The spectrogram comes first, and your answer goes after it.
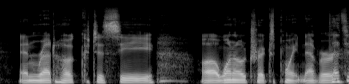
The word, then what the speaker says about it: Oneohtrix Point Never: Last night, Dan and I, we went to Pioneer Works in Red Hook to see 100 gecs point never. That's how you pronounce it? 100 gecs point never.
